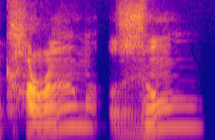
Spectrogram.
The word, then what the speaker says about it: Karine: a karer that's the correct Haitian pronunciation Pier Peter Ducey asked her about the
